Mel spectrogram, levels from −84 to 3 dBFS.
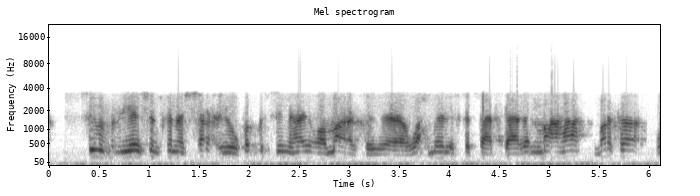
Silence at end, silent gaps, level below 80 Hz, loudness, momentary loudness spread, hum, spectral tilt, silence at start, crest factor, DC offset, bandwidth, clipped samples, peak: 0 s; none; -62 dBFS; -23 LUFS; 7 LU; none; -5 dB/octave; 0.35 s; 16 dB; under 0.1%; 8.4 kHz; under 0.1%; -8 dBFS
